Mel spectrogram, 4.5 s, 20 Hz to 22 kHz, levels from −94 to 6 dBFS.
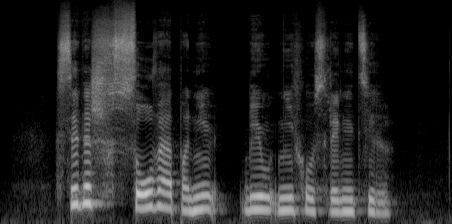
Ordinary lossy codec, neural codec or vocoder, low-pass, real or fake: none; codec, 44.1 kHz, 3.4 kbps, Pupu-Codec; none; fake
